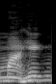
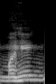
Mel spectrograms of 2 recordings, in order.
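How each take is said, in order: The two takes are said the same way.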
